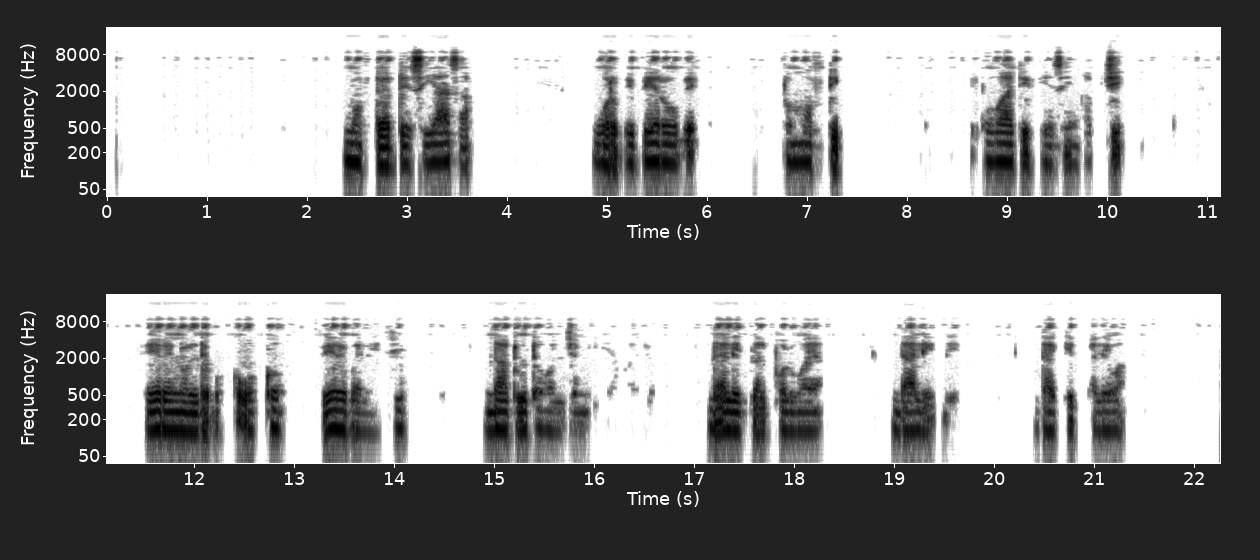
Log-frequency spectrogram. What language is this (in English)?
Fula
